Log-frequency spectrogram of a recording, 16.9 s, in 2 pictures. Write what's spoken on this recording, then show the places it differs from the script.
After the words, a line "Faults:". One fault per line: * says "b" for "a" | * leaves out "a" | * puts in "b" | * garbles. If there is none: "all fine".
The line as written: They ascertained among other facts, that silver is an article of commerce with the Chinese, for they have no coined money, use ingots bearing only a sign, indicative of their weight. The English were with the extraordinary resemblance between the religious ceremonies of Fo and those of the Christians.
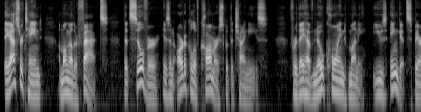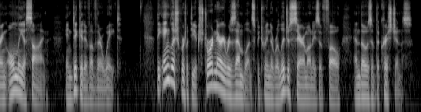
They ascertained among other facts, that silver is an article of commerce with the Chinese, for they have no coined money, use ingots bearing only a sign, indicative of their weight. The English were with the extraordinary resemblance between the religious ceremonies of Fo and those of the Christians.
Faults:
all fine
